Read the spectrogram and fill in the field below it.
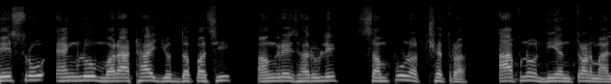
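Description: Brief rough, noisy patches without any gap at 0.59 to 0.61 s and 3.07 to 3.21 s: lost packets rebuilt from error correction, the decoder playing low-bitrate copies carried by the following packets.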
